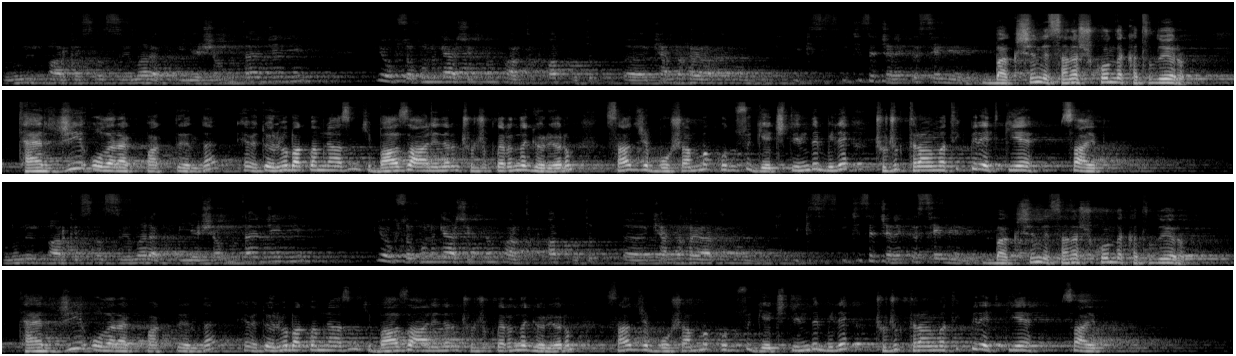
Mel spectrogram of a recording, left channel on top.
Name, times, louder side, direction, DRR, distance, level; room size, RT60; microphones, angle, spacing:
voice 1, 0.0-3.0 3.7-5.9 6.2-9.9, right 1 dB, 75° right, -1 dB, 3.1 m, -36 dB
voice 2, 9.8-11.9 12.5-18.1 18.4-23.4, left 3 dB, 80° left, 9 dB, 1.0 m, -25 dB
28.0 x 23.0 x 8.0 m, 2.1 s
head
